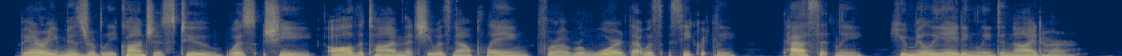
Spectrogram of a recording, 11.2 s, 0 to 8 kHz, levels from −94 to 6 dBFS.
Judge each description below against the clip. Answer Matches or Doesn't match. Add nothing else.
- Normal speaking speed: Doesn't match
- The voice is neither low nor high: Matches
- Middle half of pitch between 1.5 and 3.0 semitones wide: Matches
